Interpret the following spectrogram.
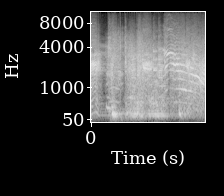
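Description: High-pitched wailing cries that waver up and down, ending in a long falling wail, over dramatic film background music.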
